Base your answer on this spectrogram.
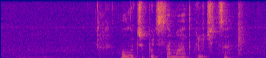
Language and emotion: Russian, neutral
